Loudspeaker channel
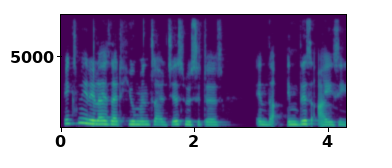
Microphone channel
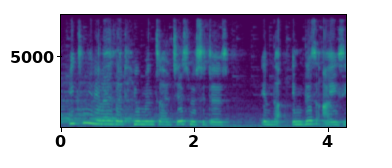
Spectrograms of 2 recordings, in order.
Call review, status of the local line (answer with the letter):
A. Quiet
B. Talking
A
